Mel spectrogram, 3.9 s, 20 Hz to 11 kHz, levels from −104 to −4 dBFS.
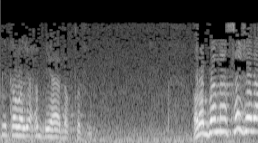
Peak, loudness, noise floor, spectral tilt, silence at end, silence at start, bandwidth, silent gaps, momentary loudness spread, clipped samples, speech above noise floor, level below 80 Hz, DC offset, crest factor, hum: -2 dBFS; -17 LUFS; -37 dBFS; -8 dB/octave; 0 s; 0 s; 6.6 kHz; none; 24 LU; under 0.1%; 20 dB; -40 dBFS; 0.6%; 16 dB; none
